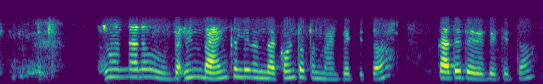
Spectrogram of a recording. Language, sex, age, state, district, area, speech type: Kannada, female, 18-30, Karnataka, Shimoga, rural, conversation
